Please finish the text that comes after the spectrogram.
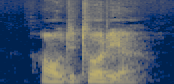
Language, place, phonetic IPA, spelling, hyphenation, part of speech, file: Azerbaijani, Baku, [ɑudiˈtoɾijɑ], auditoriya, au‧di‧to‧ri‧ya, noun, LL-Q9292 (aze)-auditoriya.wav
- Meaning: 1. auditorium 2. audience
